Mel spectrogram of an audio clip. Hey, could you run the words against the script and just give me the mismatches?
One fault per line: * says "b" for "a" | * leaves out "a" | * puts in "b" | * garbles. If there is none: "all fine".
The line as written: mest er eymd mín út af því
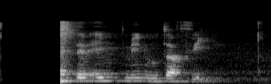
all fine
